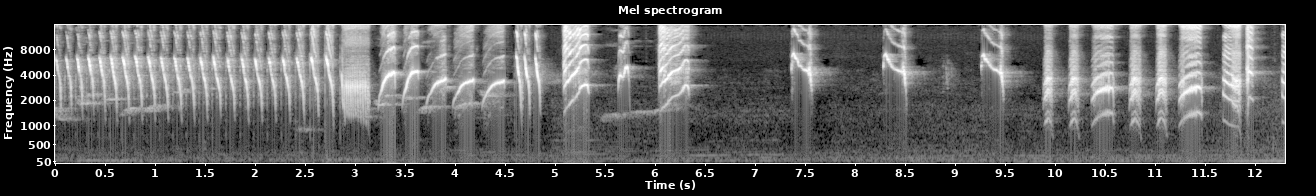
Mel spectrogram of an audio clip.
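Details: Long-tailed shrike (pentet) singing varied mimicry as a lure for other shrikes: a long rapid trill gives way to swooping slurred notes, clipped sharp calls and spaced high whistles.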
